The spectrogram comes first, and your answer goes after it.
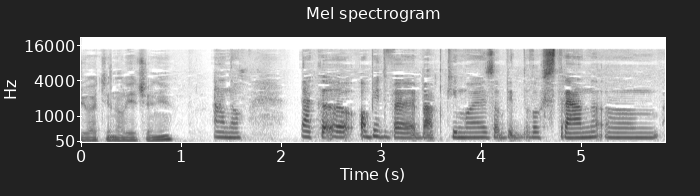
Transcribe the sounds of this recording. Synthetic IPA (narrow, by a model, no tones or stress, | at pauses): iːʋacɛnalɪɛt͡ʃɛɲɪɛ | aːnɔt̪akʔɔbid̪ʋɛba̰pkimɔjɛzɔbḭd̪ʋɔxst̪ɾaːn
